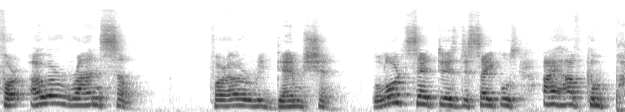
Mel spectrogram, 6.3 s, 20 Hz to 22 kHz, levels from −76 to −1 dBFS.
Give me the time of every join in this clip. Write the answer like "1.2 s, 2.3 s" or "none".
3.7 s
